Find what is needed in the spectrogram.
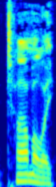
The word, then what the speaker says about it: tomalley: Tomally. It's spelled T-O-M-A-L-L-E-Y. Tomally.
